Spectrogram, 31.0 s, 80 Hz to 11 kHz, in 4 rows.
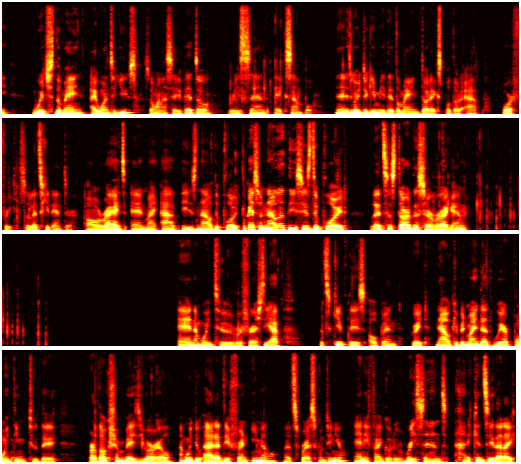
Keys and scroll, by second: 2.1-4.7 typing, 13.9-16.0 typing, 18.9 r, 20.2 super+j, 25.9 typing.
